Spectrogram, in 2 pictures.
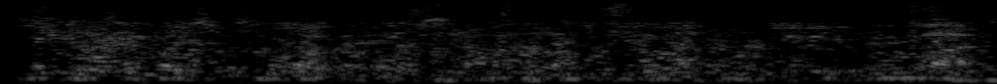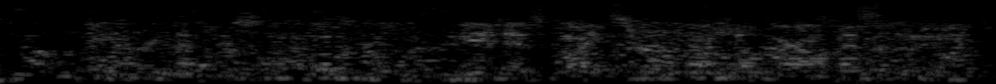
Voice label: male; SiSEC08; SiSEC underdetermined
